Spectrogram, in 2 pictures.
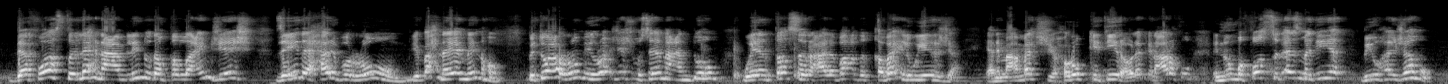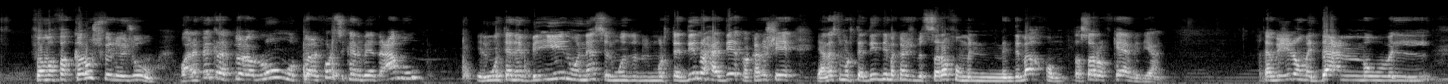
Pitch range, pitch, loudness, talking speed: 200-260 Hz, 230 Hz, -13 LUFS, 165 wpm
